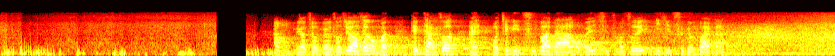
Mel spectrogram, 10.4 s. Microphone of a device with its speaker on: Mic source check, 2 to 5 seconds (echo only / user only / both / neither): user only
